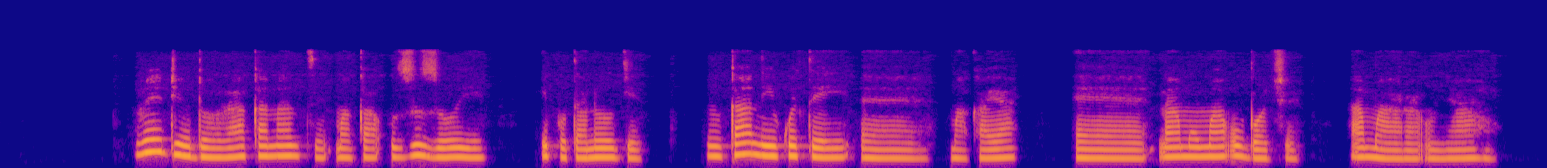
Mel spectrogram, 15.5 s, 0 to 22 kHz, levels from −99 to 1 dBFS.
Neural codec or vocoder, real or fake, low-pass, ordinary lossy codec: none; real; 7.2 kHz; AAC, 48 kbps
